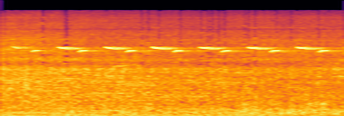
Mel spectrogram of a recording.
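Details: Great tit song: loud, pure whistled pairs of notes, high then a touch lower, repeated evenly and rapidly for several seconds against a constant hiss of outdoor ambient noise.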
